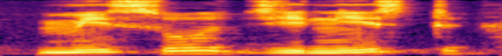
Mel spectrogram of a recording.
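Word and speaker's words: misogynist: मिसोजिनिस्ट देखिए लिखा हूं यहाँ पे, उच्चारण इसका मिसोजिनिस्ट। दो बार हम पढ़ेंगे, पहली बार में मिसो, बाद में पढ़ दीजिए जिनिस्ट को, मिसोजिनिस्ट। मिसोजिनिस्ट का मतलब आप नारी द्वेषी।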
